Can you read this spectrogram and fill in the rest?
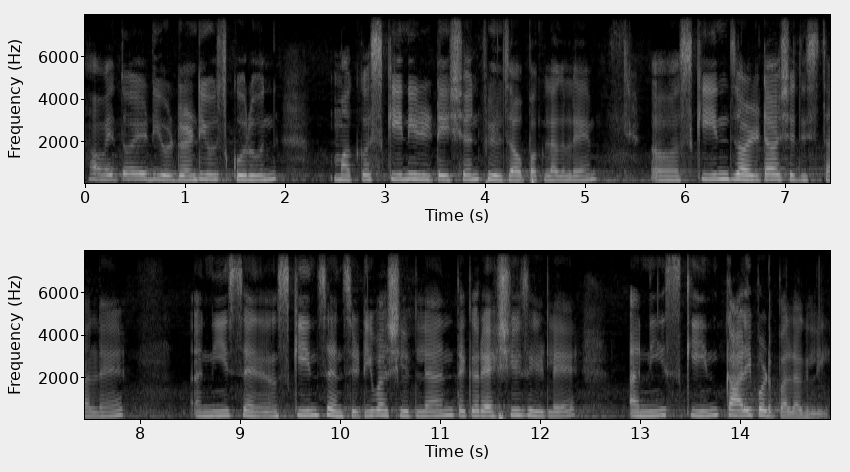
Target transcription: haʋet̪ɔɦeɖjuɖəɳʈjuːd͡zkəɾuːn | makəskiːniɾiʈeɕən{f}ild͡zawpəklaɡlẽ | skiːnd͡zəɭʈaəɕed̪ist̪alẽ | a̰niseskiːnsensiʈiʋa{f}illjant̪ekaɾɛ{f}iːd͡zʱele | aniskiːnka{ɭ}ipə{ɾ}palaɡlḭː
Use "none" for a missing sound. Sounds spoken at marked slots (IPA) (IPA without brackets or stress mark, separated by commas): f, ɕ, ɕ, ɭ, ɽ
